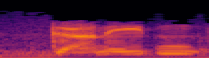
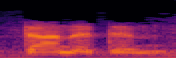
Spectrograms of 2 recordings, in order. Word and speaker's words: Dunedin: Dunedin, Florida. It's on the west coast, right above Clearwater. – Dunedin, Florida. – Mm-hmm. – Jaws did not pronounce that quite correctly. – No, it usually comes out Dunedin.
